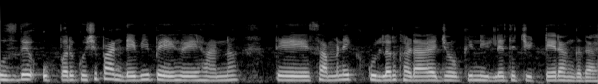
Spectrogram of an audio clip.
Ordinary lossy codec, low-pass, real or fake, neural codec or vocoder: none; none; real; none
